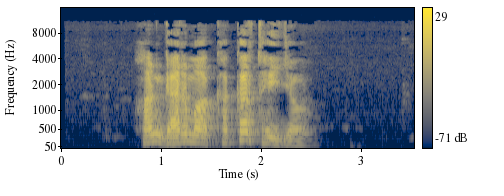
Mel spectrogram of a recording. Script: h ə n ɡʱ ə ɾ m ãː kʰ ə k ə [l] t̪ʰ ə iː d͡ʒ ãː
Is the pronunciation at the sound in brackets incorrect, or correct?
incorrect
